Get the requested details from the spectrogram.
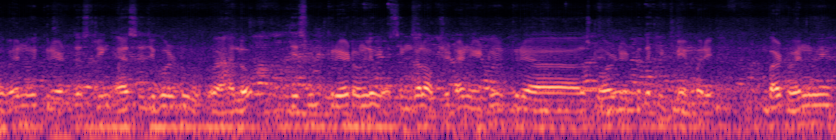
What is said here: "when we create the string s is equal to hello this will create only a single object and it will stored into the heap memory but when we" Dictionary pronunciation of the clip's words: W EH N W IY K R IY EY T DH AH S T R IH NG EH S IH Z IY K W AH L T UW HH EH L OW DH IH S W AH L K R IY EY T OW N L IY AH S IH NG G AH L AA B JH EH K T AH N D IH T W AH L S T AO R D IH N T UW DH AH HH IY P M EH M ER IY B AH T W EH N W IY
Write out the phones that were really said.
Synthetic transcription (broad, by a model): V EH N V IY K R IY EY T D AH S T R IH NG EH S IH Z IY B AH L T UW HH EH L OW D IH S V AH L K R IY EY T OW N L IY S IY NG G AH L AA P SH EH T AH N D IH T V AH L S T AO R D IH N T UW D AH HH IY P M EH M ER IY B AH T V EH N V IY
